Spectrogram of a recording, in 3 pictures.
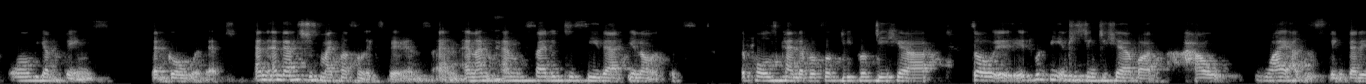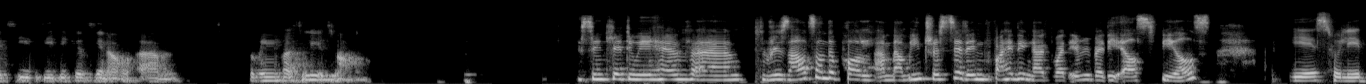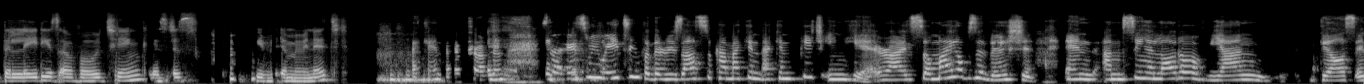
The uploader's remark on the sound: Woman in Mining Webinar Series 1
